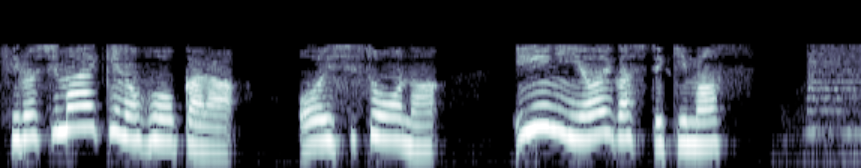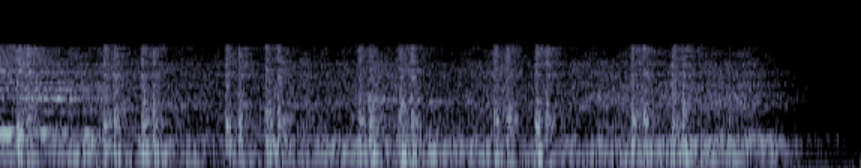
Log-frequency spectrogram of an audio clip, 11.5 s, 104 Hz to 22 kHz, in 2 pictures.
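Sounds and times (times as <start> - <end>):
speech: 0.1 - 5.0
streetcar in Hiroshima rumbling along its tracks: 5.2 - 11.4
streetcar wheels clacking over rail joints: 5.3 - 11.2.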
